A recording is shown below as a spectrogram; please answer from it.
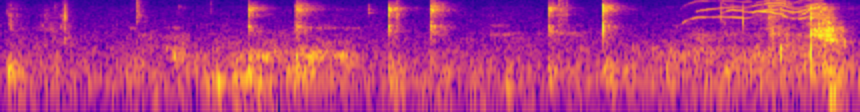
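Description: Near silence with a few faint, scattered clicks and a brief faint high chirp near the end.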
